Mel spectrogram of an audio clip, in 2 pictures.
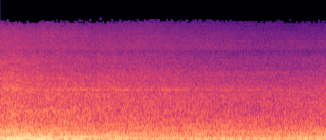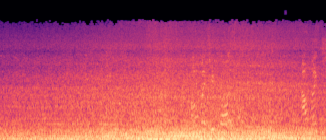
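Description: Steady low rumble of road traffic, swelling about a second in and again over the last few seconds as vehicles pass.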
